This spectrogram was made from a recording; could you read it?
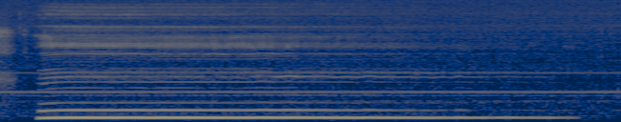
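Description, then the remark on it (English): A single sustained hum on one steady low pitch, made while lowering the arms to the sides during an exercise routine, held alone for about five seconds before fading out, clear with a smooth, unwavering tone. “And we'll lower the arms and hum at the same time.”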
